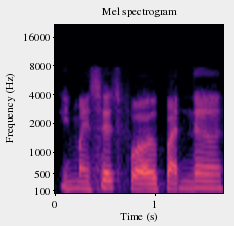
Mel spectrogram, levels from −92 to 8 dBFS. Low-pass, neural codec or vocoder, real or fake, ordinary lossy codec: none; codec, 16 kHz, 1 kbps, FunCodec, trained on LibriTTS, 50 frames a second; fake; none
